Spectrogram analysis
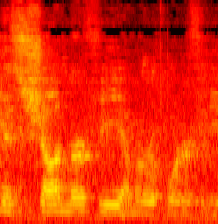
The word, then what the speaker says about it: Sean Murphy: My name is Sean Murphy. I'm a reporter for the Associated Press. My name is spelled S E A N.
